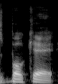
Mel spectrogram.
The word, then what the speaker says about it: bokeh: Okay, so let's talk about the first big thing, which has to do with lenses, which is bokeh. And the first issue is, how do you pronounce it, right? – You said it correctly.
